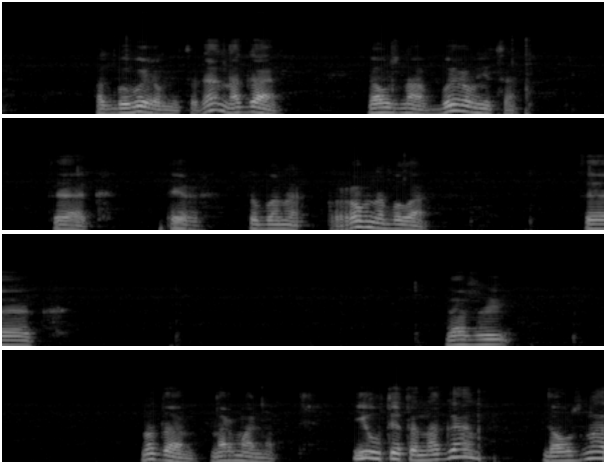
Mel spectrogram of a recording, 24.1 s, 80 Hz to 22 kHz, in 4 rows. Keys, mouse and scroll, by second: 2.2 click, 4.0 r, 5.4 middle click, 6.0 middle click, 7.6 r, 11.5 middle click, 13.9-16.3 middle drag, 17.9 middle click, 18.7 middle click, 22.0 click, 22.9 KP_1.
